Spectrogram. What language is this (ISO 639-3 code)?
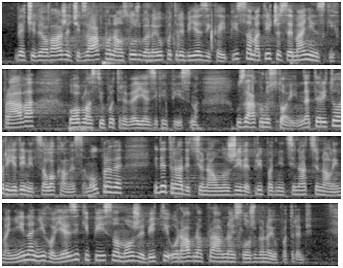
srp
